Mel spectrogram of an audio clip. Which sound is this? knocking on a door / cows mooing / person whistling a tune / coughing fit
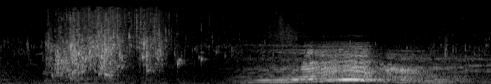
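cows mooing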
